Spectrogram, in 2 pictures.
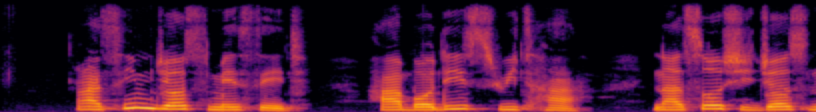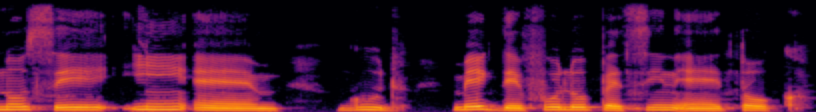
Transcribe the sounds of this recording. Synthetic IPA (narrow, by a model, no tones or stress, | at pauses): ashĩmd͡ʒɔstmɛsed͡ʒ | habɔdiswitha | nasoʃid͡ʒɔstnoseĩɛm | ɡud | mek̚defolopɛsĩnɛ̃tɔk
